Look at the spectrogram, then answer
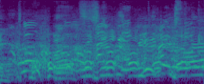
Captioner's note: audience laughs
